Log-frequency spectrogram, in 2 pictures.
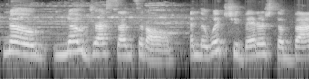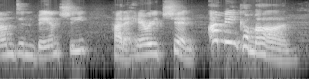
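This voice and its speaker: A vain middle-aged wizard professor from a storybook, acted by a woman, pitched up and projected brightly. He blusters and hems, pompous and slippery in every phrase. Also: very animated, normal speed, faint music behind, poor audio.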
